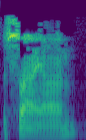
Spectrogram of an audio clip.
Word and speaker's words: Sion: All right, but it also talks, and you'll see it, one time, I believe it's only once, where it says Sion, but it's spelled S-I-O-N,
